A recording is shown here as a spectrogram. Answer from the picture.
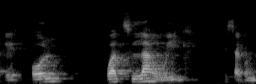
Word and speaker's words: Watzlawick: que también tiene un apellido muy difícil de pronunciar, que es Paul Watzlawick, que está con W, tiene una Z en el medio, Paul Watzlawick. Bueno, Watzlawick, en la escuela de Palo Alto, en California,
